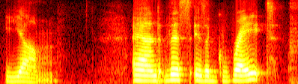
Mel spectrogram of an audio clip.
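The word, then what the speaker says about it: Yam: can do is bring in the seed sound yum so this is spelled y m but it's pronounced yum and this is a great um a great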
